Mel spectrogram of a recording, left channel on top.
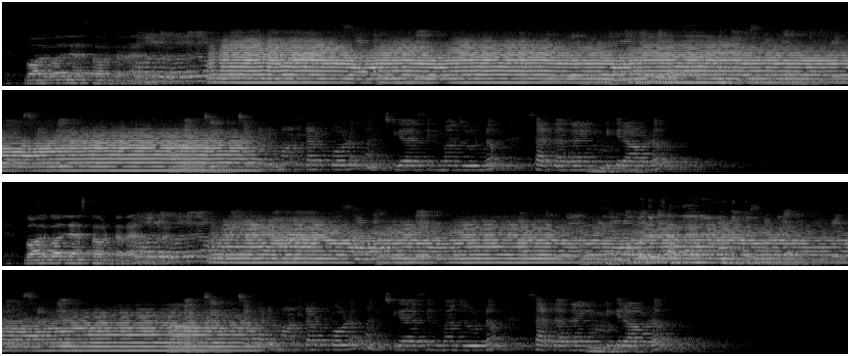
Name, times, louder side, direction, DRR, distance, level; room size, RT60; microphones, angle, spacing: voice 1, 0.0-1.7 3.7-3.8 5.8-8.1 10.1-10.5 14.3-14.6, right 3 dB, 65° right, 5 dB, 0.8 m, -34 dB
voice 2, 1.3-4.4 5.1-9.3 10.1-15.1, right 1 dB, ahead, -2 dB, 1.4 m, -38 dB
Trumpet, 2.0-11.0, left 4 dB, 60° left, 0.9 m, -25 dB
9.3 x 4.3 x 4.7 m, 1.5 s
head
